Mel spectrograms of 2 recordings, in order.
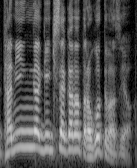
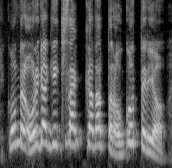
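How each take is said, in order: First: 他人が stressed, calmer and slower; slower restatement. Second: 俺が raised and emphatic; mock indignation. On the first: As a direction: stress 他人が, slow and measured. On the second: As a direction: stress 俺が, high and heated. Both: Shown as a demonstration.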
